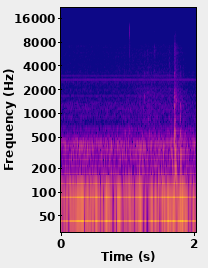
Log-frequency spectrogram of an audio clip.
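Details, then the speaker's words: Chinese diesel air heater (PT-5 series) during cool-down after glow plug turns on and fan slows: low uneven rumbling roar of residual oil burning off in chamber; owner suspects a slight gasoline mix flashes off first, consuming oxygen so oil builds up. "Burns consumes the oxygen and actually doesn't allow the oil to burn which then builds up and there now you can hear the oil burning now that the fan has slowed down and the glow plug turned on"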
